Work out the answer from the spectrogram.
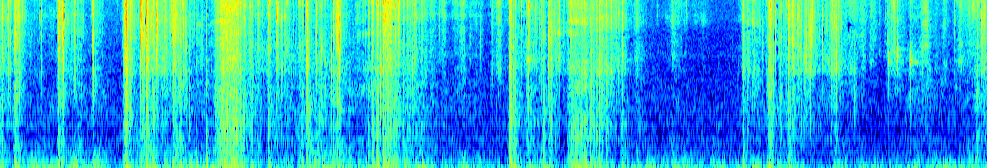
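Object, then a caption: Bar of soap cut with a metal blade. A metal blade shaves brittle chunks off a rancid, solid golden-brown bar of soap with an embossed logo, held in the hand. Dense, crackly scraping and crunching with quick bright snaps runs throughout over a low rumbling undertone.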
